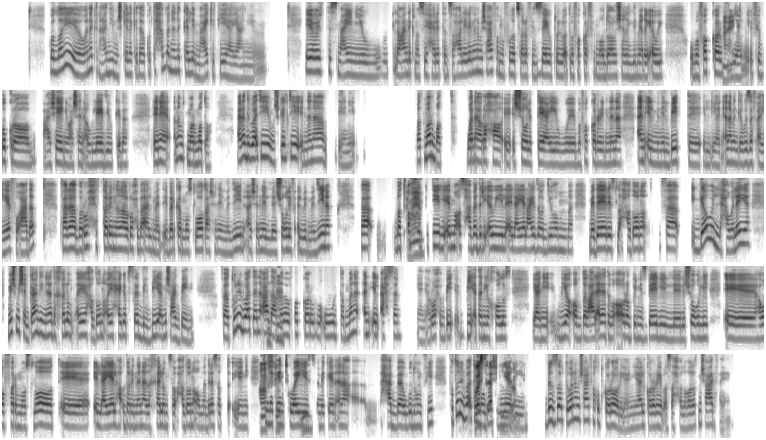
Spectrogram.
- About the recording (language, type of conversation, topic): Arabic, advice, إزاي أنسّق الانتقال بين البيت الجديد والشغل ومدارس العيال بسهولة؟
- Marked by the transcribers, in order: other background noise; unintelligible speech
